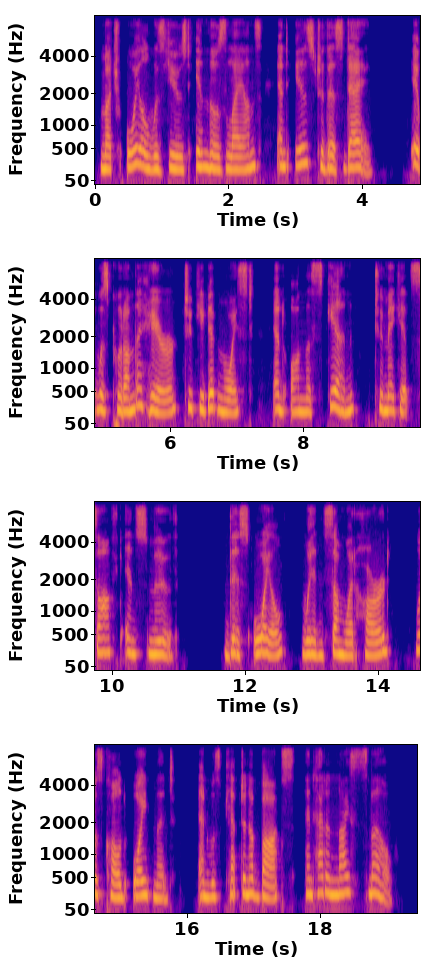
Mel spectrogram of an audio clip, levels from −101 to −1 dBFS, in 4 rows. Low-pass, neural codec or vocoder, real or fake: 7.2 kHz; codec, 16 kHz, 4 kbps, FunCodec, trained on LibriTTS, 50 frames a second; fake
